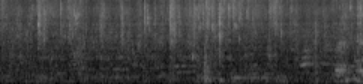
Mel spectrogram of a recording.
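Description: Tap water runs continuously to rinse out a denture cup in a sink, a steady splashing stream that stays close throughout.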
